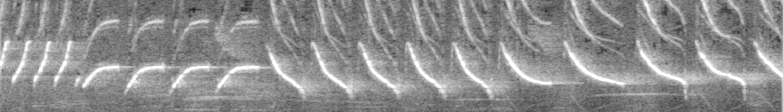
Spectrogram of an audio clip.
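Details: Canary singing a bright, high, whistled song in distinct tours: a quick chattering burst, then a run of upward-hooked notes, then clear falling sweeps repeated about four times a second, each phrase crisp and evenly spaced against a quiet background.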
